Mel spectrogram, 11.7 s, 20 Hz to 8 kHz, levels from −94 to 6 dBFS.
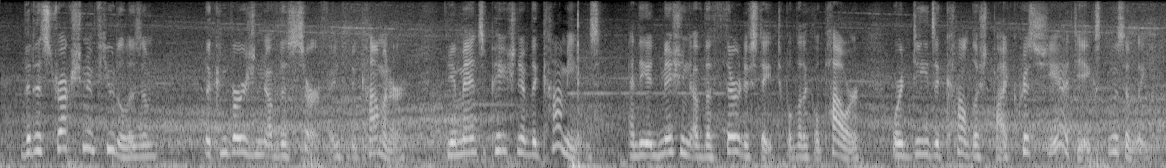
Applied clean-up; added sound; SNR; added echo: none; Fixed-wing aircraft, airplane; 7 dB; none.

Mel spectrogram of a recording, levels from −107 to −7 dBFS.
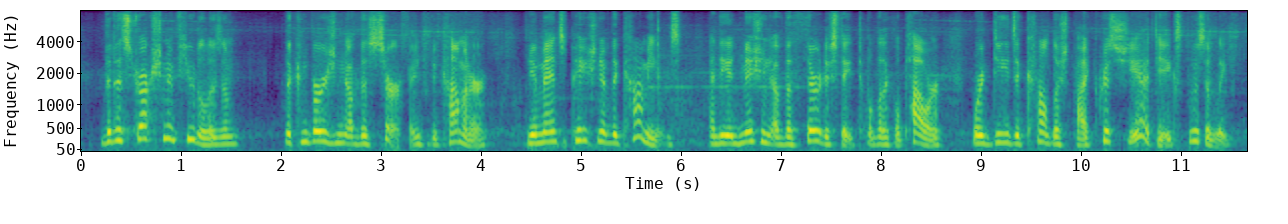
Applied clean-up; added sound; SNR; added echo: neural separator model SepFormer DNS4.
